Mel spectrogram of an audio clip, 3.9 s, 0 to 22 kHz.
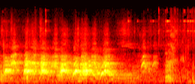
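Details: Casey, an 8-month-old Vizsla bred from strong hunting lines, during obedience training in Cumming, Georgia: a quick run of short, harsh barks and yips, about six in two and a half seconds, then a few softer noises.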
